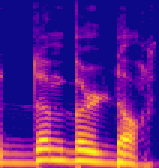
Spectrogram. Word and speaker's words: Dumbledore: Les animaux fantastiques, le secret de Dumbledore, je dois mal le prononcer. – Non, c'est très bien.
